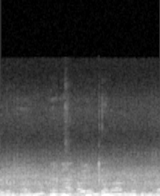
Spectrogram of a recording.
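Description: A person's voice making short pitched sounds with no clear words, close to the microphone.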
